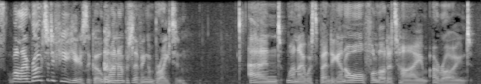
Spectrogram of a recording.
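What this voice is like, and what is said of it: Northern Irish accent. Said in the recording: “as you can tell from the accent, I didn't grow up in these parts and I grew up a very strict Catholic in Northern Ireland”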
